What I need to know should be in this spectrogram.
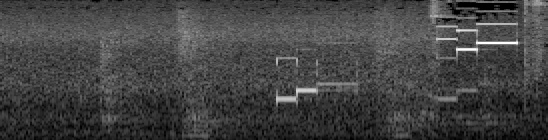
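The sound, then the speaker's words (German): Telephone number being dialed by someone about to make a call: a short run of distinct, loud keypad tones in the second half, with faint background noise before them. “Ich werde Frau Müller anrufen.”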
